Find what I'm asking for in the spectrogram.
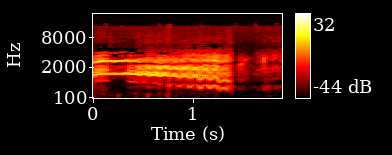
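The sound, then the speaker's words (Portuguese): A horse neighs in one loud, long whinny with a trembling, wavering pitch that breaks off abruptly after about a second and a half. “Mas me bota um relincho quando eu chego, tio.”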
